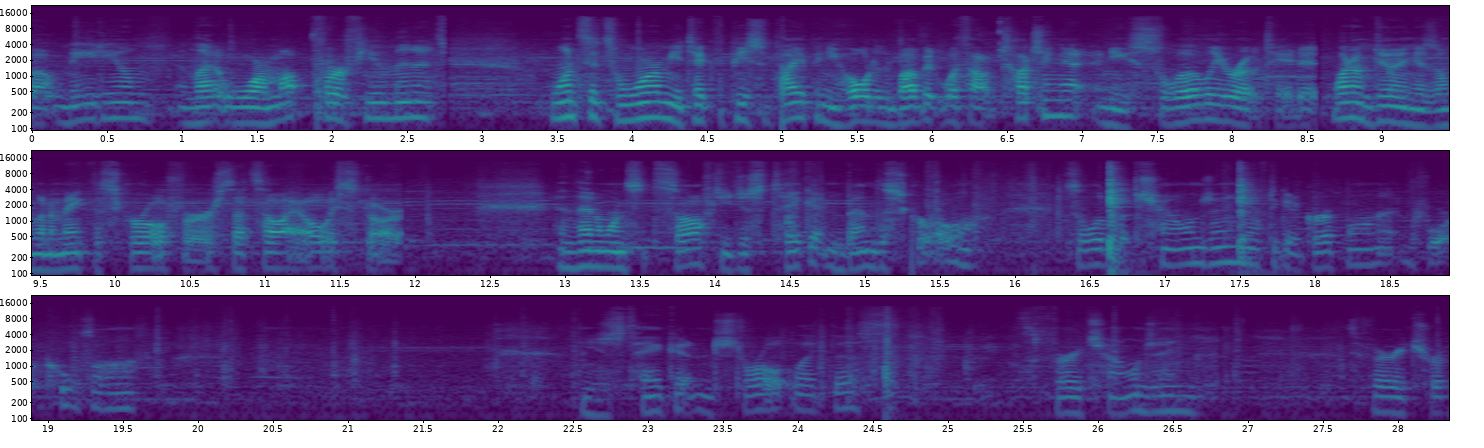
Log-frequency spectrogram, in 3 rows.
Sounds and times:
Speech: 0:00.0 - 0:02.8, 0:03.4 - 0:12.0, 0:12.9 - 0:19.8, 0:22.6 - 0:24.7, 0:25.5 - 0:26.8, 0:27.7 - 0:28.3.

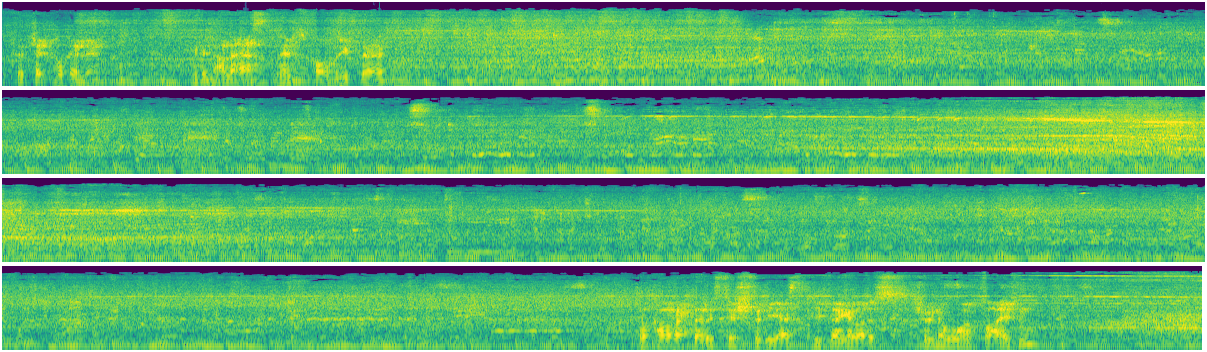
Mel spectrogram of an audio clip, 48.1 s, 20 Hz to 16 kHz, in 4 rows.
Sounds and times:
Music: 0:00.0 - 0:48.0
Vehicle: 0:00.0 - 0:48.0.

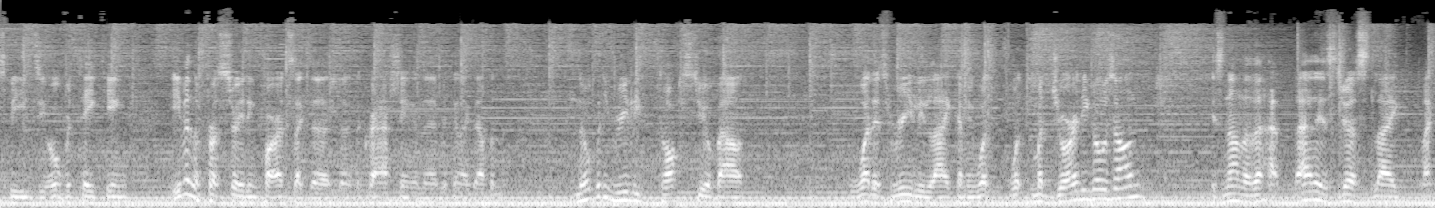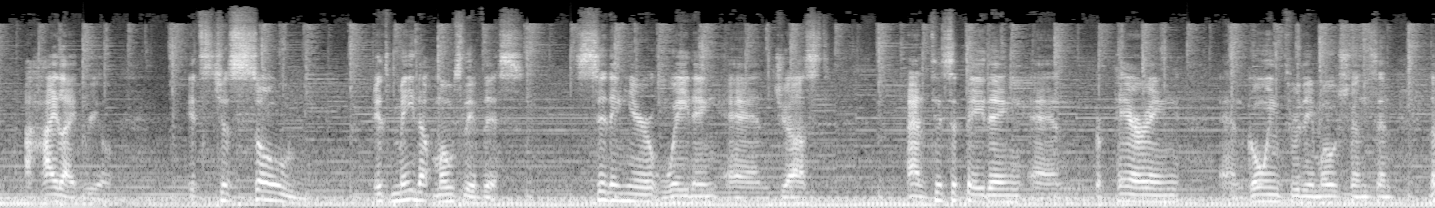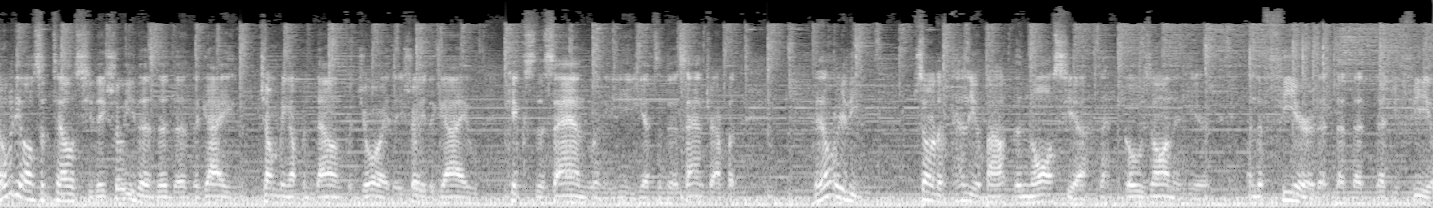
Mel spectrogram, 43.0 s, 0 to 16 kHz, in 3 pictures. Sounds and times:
Speech: 0:00.0 - 0:05.0, 0:05.8 - 0:07.5, 0:08.5 - 0:11.5, 0:12.1 - 0:15.5, 0:16.2 - 0:17.5, 0:18.1 - 0:22.6, 0:23.4 - 0:36.1, 0:36.8 - 0:43.0
Music: 0:00.0 - 0:43.0.

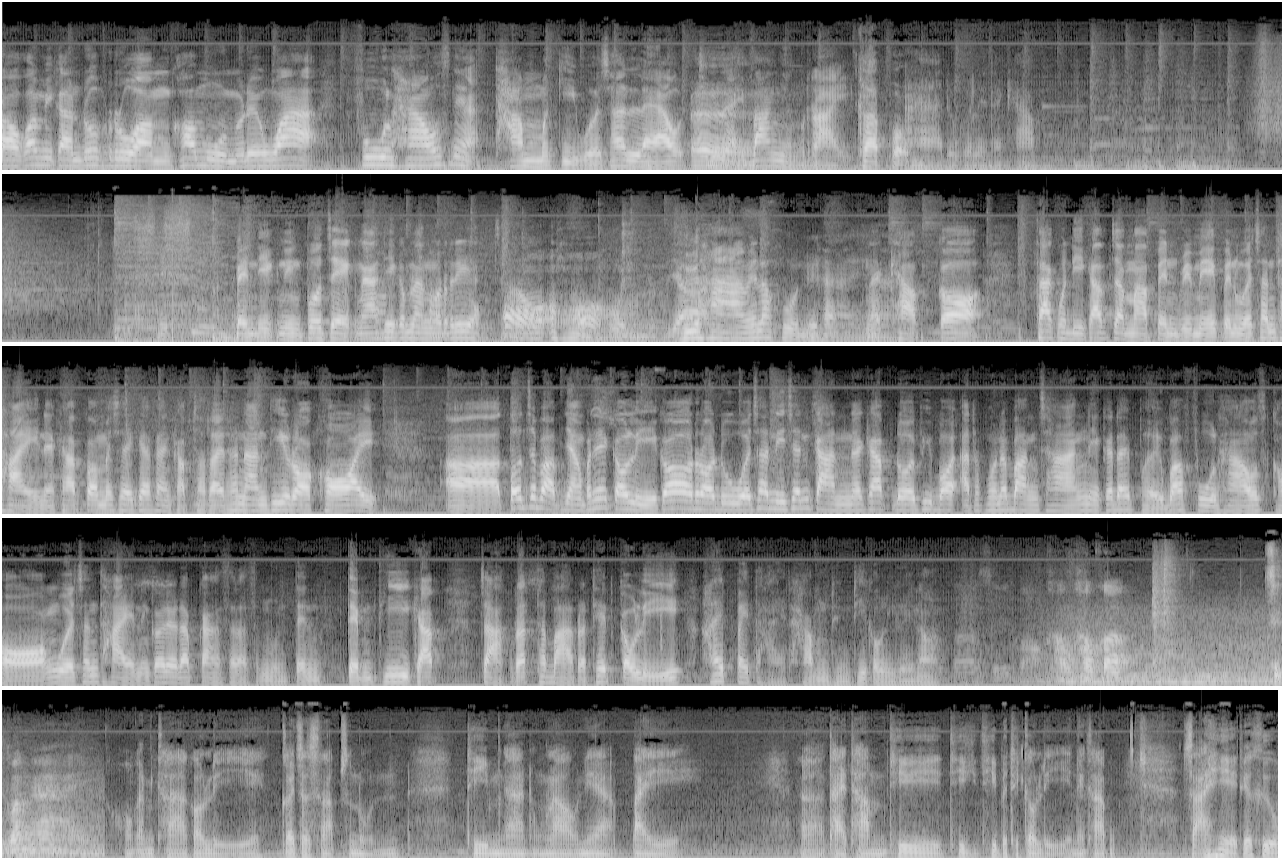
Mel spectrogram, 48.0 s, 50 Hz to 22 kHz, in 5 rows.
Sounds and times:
Speech: 0:00.0 - 0:07.8, 0:10.8 - 0:37.3, 0:38.3 - 0:43.6, 0:44.4 - 0:47.9
Music: 0:00.0 - 0:33.8.

